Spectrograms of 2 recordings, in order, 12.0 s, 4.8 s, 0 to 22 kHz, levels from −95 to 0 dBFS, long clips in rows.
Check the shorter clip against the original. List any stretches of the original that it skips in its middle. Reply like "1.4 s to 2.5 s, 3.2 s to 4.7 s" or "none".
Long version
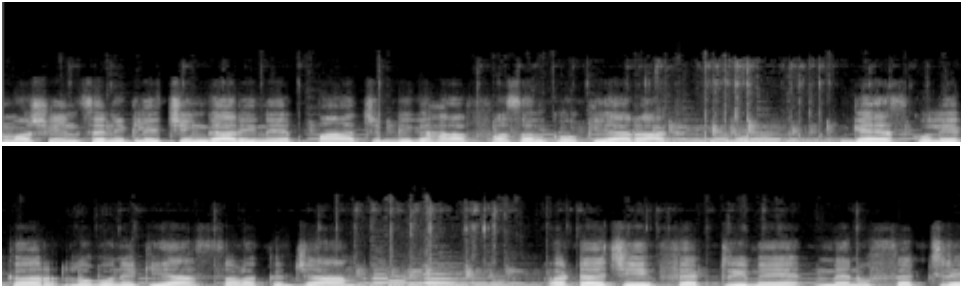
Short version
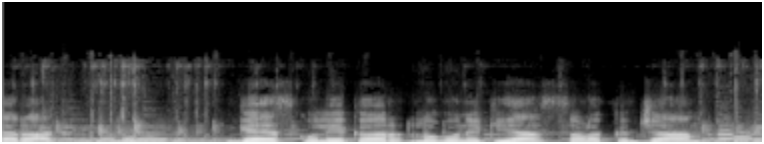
none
